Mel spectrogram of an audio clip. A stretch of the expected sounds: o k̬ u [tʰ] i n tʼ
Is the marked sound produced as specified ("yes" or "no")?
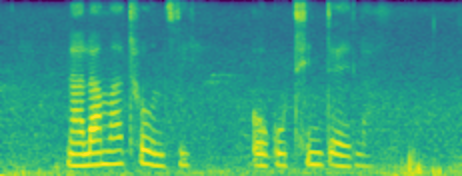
yes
